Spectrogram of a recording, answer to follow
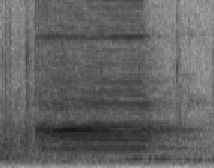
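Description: Gym scoreboard buzzer sounding once, a steady electric tone lasting about a second, marking the end of a volleyball timeout.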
